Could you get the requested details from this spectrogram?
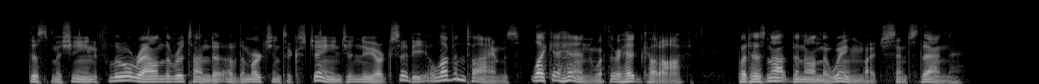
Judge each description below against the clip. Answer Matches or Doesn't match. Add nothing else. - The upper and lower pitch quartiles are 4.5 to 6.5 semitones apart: Matches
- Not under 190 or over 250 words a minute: Matches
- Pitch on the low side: Matches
